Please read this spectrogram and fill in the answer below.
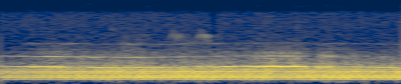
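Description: Radio-drama sound effect of a getaway car's engine speeding off: a steady engine drone that builds in loudness over the first second and then holds.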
